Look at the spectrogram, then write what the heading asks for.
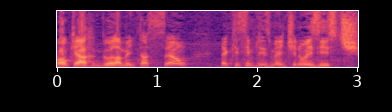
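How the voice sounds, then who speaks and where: A man speaks with lively intonation. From Israel. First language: non-native Portuguese speaker, from Israel (speaking Portuguese). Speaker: hotel security consultant. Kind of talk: lecture. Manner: halting, many filler words.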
